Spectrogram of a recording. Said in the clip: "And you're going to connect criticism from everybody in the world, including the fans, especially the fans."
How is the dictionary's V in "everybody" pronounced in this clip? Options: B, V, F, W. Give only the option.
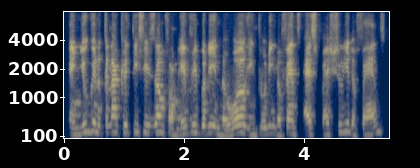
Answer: V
